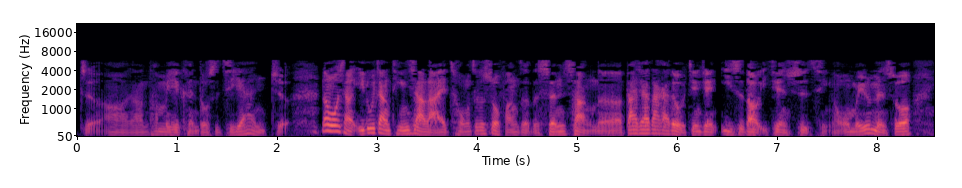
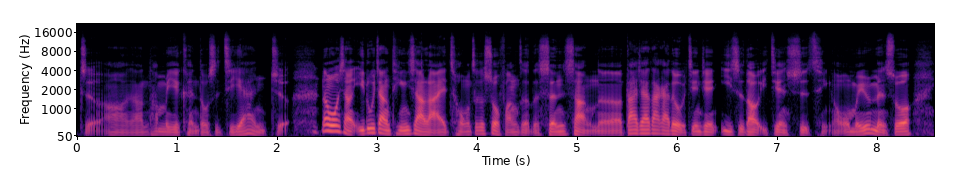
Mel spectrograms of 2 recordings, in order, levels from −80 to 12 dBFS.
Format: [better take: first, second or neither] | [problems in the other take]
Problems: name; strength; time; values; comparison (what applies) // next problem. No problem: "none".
second | garbled, watery; slightly; nothing above 5.5 kHz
